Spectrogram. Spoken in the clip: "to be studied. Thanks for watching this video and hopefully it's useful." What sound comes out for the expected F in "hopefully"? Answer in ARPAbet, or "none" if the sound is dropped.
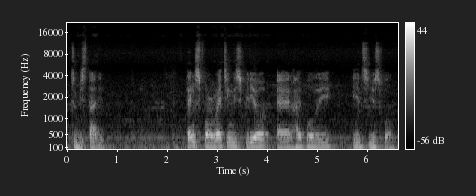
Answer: none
